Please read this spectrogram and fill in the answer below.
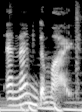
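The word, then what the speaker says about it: anandamide: bonus information for you anendomide that's how you say it is a neurotransmitter that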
